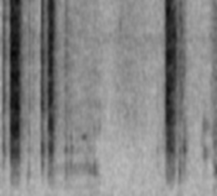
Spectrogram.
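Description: Short hissing spritzes from a small pump spray bottle of alcohol: one at the start, a fainter one about half a second in, and a longer one near the end.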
